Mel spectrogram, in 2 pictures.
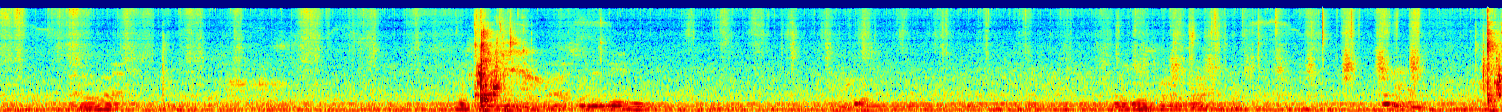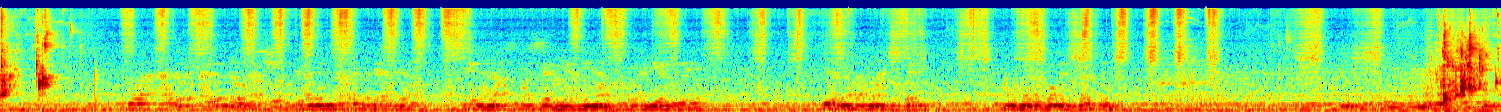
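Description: Karve Christopher Bradley safety razor with a vintage Gillette Super Stainless blade scraping through lathered stubble on the chin and neck, in runs of quick crackling strokes. Two louder clicks come about five and fifteen seconds in.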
